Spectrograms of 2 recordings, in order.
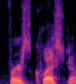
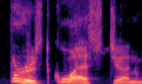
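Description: First: It is said in a normal speaking voice. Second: It is said in a put-on character voice.

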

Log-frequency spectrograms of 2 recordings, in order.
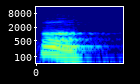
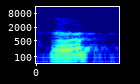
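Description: First: The 'huh' sounds bright and excited. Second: The 'huh' sounds flat and puzzled. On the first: The idea turned out to be pleasantly surprising. "my tone has shifted to an enthusiastic" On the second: The idea seemed doubtful at first. "the first reaction was like"

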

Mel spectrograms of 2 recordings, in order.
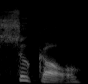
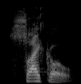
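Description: First: It is said with an oo vowel, suko. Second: It sounds like the English word psycho. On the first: "the actual pronunciation is suko" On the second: "It's the Greek word psycho"

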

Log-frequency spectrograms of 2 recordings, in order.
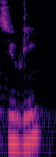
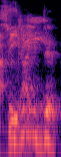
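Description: First: It ends without a D sound. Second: It ends with a clear D sound. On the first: The speaker calls it wrong. "am I pronouncing it right?" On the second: The speaker calls it right. "I think you add the D"

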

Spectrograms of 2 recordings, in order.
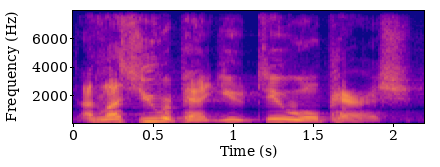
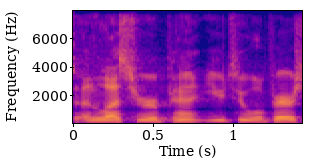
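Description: First: It is read in a harsh tone. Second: It is read in a neutral tone.

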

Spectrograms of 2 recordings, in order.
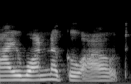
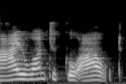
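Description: First: Want to is run together quickly as wanna. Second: Want and to are said as two full words. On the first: "แต่ภาษาอังกฤษเราจะใช้กันแบบ wanna" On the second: "ก็คือจริงๆมาจาก want to"

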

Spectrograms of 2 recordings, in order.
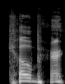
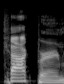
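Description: First: The first syllable has no k sound: 'co'. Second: The first syllable has a k sound: 'cock'. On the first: This is how the family says it. "but they call it Coburn" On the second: This is how the spelling suggests it. "It looks like it should be pronounced Cockburn"

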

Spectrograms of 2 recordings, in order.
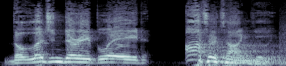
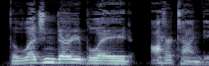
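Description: First: It is said in a grand, dramatic way. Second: It is said in a plain, matter-of-fact way.

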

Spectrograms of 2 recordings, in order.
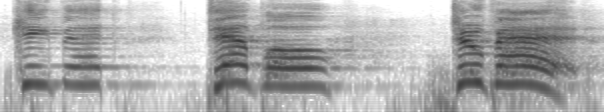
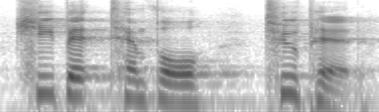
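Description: First: The phrase is shouted at a loud volume. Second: The phrase is said at a normal volume. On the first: "he literally stood up and was screaming" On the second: "the phrase he kept saying was"

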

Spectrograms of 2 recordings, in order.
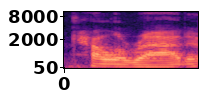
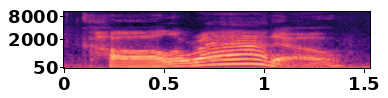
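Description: First: The stress falls on a syllable other than 'ra'. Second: The stress falls on the 'ra' syllable. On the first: The speaker calls it wrong. "I think you emphasized the wrong part of the word" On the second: The speaker calls it right. "Just think of rad. ... There you go"

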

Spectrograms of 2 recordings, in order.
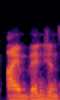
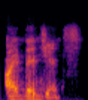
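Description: First: It is said in a plain, normal voice. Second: It is said in a deep Batman growl.

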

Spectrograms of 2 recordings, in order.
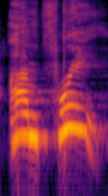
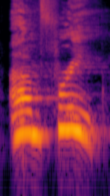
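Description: The two takes are said the same way.

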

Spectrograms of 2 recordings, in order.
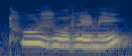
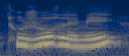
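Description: First: Extra stress falls on the first syllable of toujours. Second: The stress falls on the final syllables as usual. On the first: "give slightly more stress to the first syllable of either of these words" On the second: "rather than always saying toujours l'aimer"

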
